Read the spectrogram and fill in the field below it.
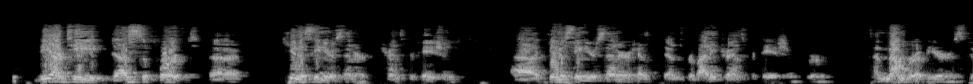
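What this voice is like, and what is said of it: Nasal, congested voice. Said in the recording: “I'm all nasally, and the allergies have just really nailed me”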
